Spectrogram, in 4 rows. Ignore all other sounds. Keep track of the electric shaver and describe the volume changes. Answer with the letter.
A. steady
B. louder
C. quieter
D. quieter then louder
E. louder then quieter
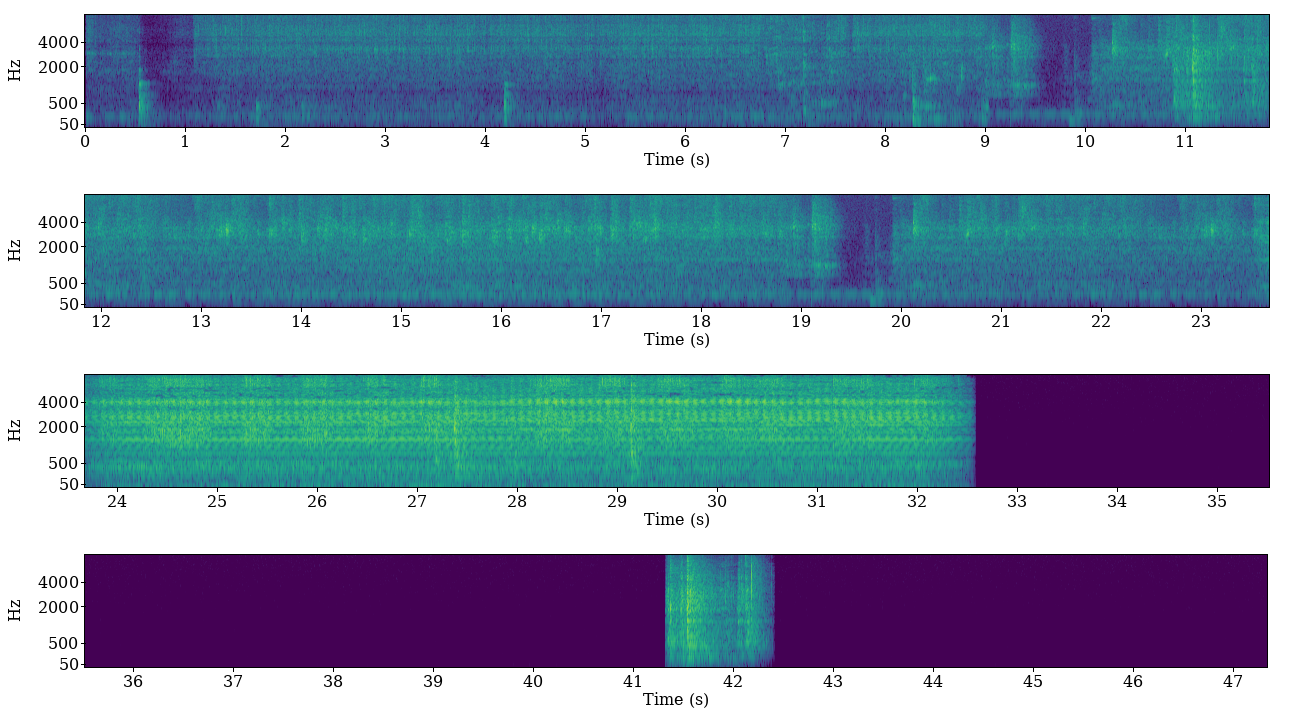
A.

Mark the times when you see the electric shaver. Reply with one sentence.
You can hear the electric shaver from 23.6 to 32.5 s.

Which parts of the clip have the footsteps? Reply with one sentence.
You can't hear the footsteps here.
